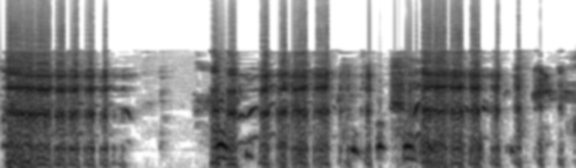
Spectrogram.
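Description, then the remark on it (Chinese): A voice imitates the burping of someone who has eaten too much: three loud, rough, croaky bursts of belching noise, the first two separated by a brief silence, the last trailing off into shorter gulping sounds. “好了，明明吃的太饱了，他一打嗝，你还以为菩萨来了呢。”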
